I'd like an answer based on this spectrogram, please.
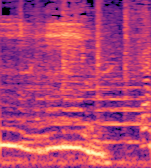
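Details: Pet Alaskan Malamute named Lolo reacting indoors as its owner pretends to stew a puppy: one drawn-out, tonal woo sliding gently downward over about a second and a half, with faint background sound.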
